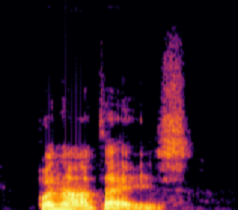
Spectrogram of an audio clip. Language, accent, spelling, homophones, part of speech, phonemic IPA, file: French, Canada, ponantaise, ponantaises, adjective, /pɔ.nɑ̃.tɛz/, LL-Q150 (fra)-ponantaise.wav
- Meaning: feminine singular of ponantais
